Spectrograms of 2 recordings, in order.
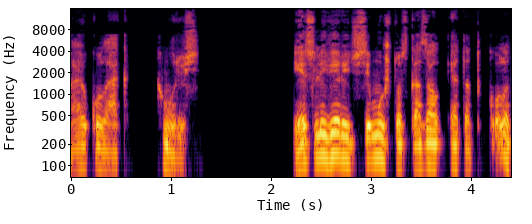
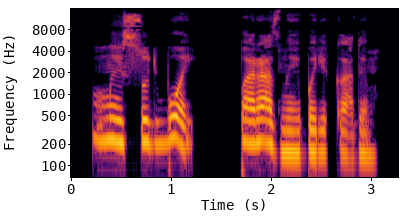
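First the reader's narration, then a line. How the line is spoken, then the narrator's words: Quiet. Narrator (Russian): тихо ответил я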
